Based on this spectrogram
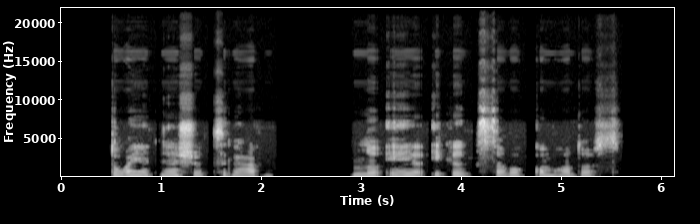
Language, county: Lithuanian, Tauragė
